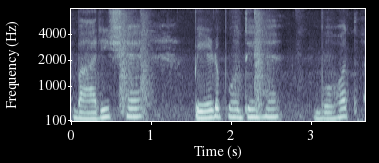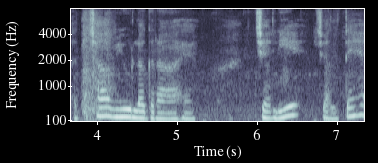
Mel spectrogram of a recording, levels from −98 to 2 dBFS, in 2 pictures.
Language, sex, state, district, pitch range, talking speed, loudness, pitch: Hindi, female, Rajasthan, Bikaner, 165-210 Hz, 115 wpm, -17 LUFS, 195 Hz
